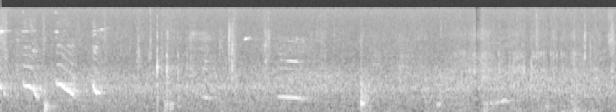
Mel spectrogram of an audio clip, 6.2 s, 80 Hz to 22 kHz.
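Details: Labrador Retriever puppies playing with their father, Charm, April 2014; thin high whimpers and squeaky yips, some sliding downward, scattered through the recording over a low background hiss.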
